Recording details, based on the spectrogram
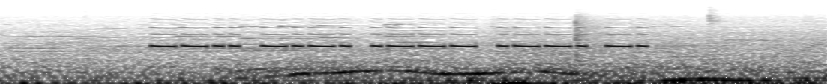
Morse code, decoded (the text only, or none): ZCJPN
